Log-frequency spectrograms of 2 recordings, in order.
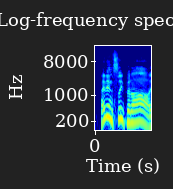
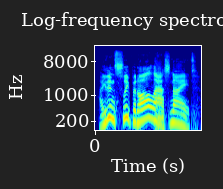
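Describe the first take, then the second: First: Mock complaint, a bit louder; exaggerating. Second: Slow, loud mock complaint; exaggerating. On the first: Husband repeats his exaggeration to his wife, mock complaint. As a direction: lay the exaggeration on again. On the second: Husband exaggerates to his wife, slow and loud. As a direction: overstate it on purpose. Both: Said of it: "accuses me of exaggerating".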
